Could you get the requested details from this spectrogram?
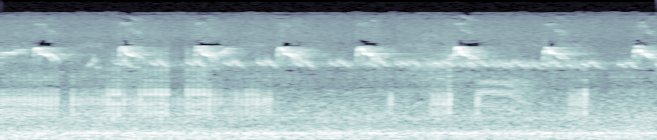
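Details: White-breasted waterhen chick at a house in Rajasthan, India, separated from its mother and calling non-stop; thin, high, down-slurred peeps repeated roughly every two-thirds of a second over a steady low background rumble.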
